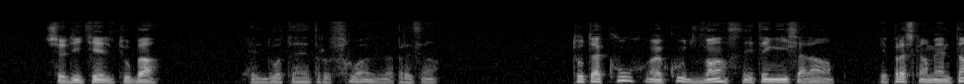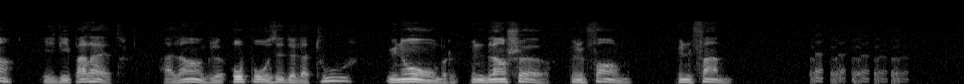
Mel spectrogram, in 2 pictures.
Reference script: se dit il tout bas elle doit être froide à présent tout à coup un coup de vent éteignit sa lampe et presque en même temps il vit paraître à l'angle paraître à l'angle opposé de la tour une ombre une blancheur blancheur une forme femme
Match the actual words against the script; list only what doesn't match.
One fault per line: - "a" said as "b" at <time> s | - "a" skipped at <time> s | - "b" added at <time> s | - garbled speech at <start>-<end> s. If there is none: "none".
- "paraître à l'angle" skipped at 11.9 s
- "blancheur" skipped at 15.2 s
- "une" added at 16.4 s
